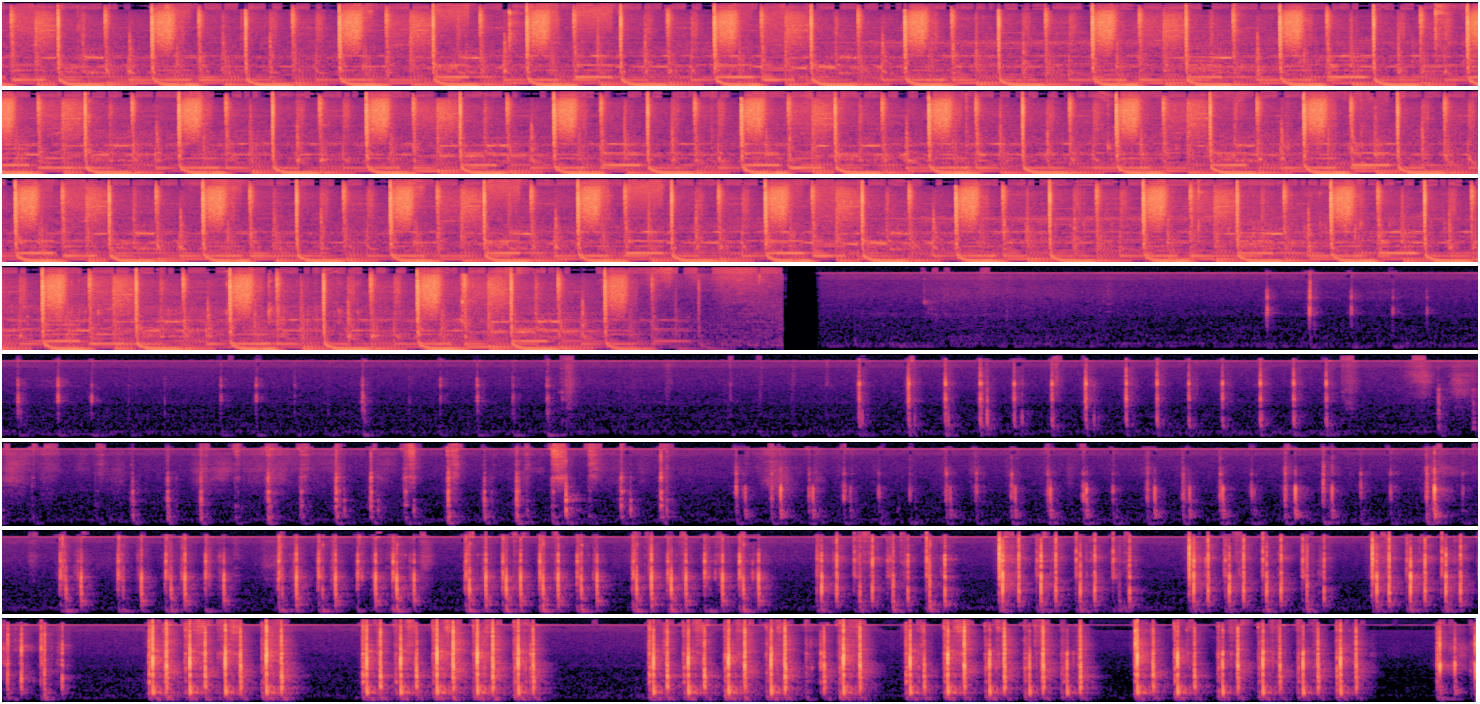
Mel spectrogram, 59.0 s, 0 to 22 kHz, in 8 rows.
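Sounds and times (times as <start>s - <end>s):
typing on a keyboard: 33.8s - 36.3s, 37.6s - 59.0s.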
